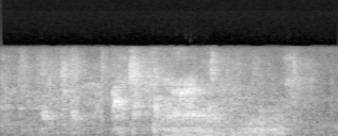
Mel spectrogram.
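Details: Bulldog having a crazy morning roll on his favorite bed, making loud throaty grumbling growls and whining yelps that rise and fall over a few seconds, with a person speaking to him.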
